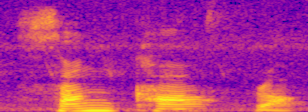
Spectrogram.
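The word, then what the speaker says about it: Saṅkhāra: And in Buddhism, there is one word called Shankara, and it's pronounced as Sankhara.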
